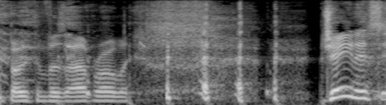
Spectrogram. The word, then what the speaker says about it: Janus: Which looks like it's pronounced Janus, but it is actually Janus, which rhymes with anus, which is why we are both a pain in said anus.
